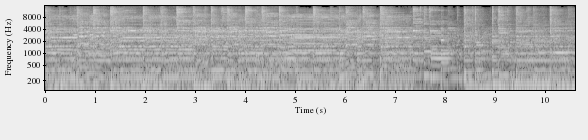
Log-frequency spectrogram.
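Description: Acoustic guitar strummed in a steady rhythm, an instrumental break in a live song, heard through the venue's PA.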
